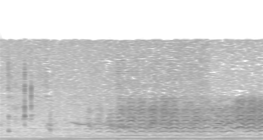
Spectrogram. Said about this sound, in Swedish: Men enkelbeckasinens speläte går liksom mycket snabbare.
